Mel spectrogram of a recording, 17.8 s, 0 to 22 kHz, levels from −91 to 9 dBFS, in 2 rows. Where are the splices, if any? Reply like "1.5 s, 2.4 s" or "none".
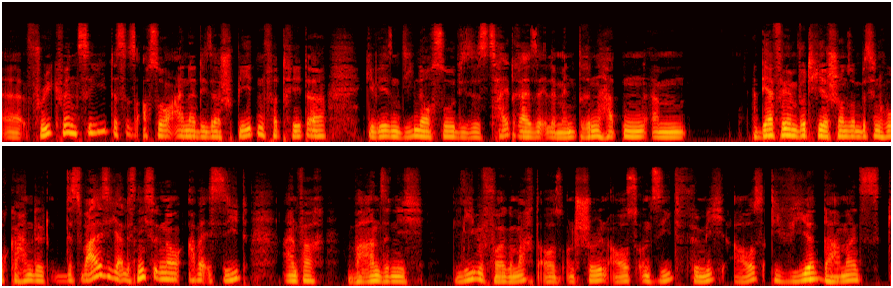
9.4 s, 16.5 s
